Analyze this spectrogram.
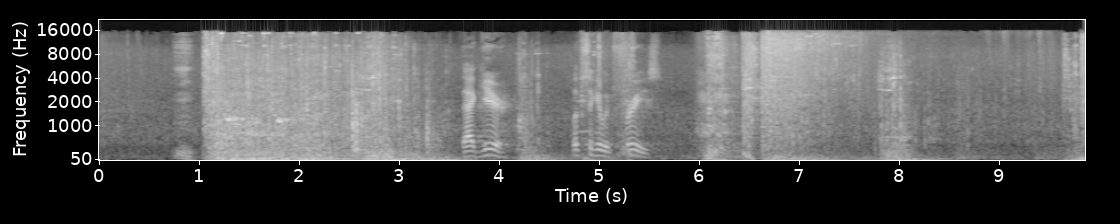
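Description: A heavy wooden crank creaks and rattles as it turns.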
